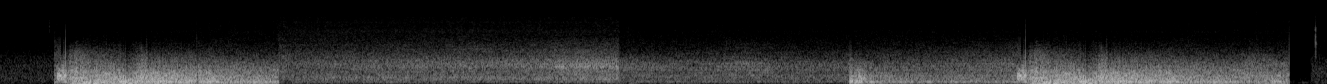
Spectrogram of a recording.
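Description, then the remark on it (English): A heavy explosion from a ballistic missile striking Kyiv, Ukraine, erupts suddenly and leaves a long, roaring rumble, then a second loud blast hits about ten seconds in before the sound cuts off abruptly. No one speaks. “Now, I showed you guys last night this video over inside of Ukraine, particularly over in Kyiv, of a ballistic missile slamming into Kyiv.”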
